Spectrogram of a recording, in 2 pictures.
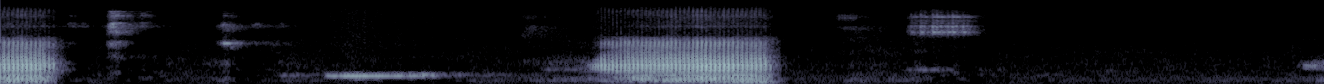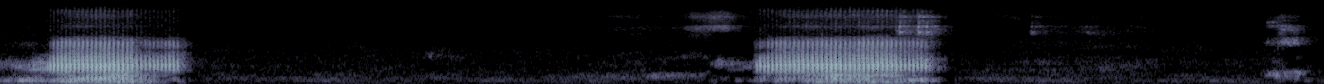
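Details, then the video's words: A female Shih Tzu fast asleep on her bed in the Philippines snores loudly, a rough rasping breath every few seconds, as another dog wanders over to check on her. "Shih Tzu Dog Snores Loudly in His Sleep"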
